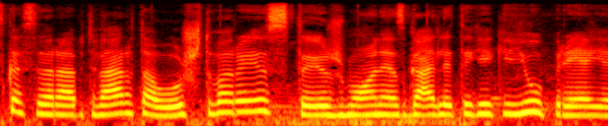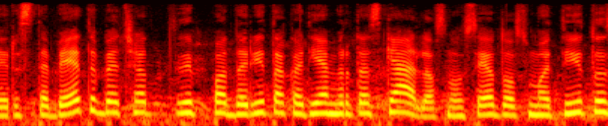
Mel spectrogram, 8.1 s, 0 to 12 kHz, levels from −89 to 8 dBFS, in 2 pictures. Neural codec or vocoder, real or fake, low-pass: none; real; 10.8 kHz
